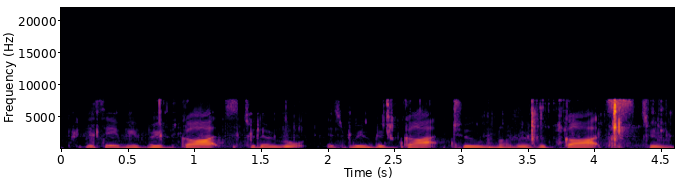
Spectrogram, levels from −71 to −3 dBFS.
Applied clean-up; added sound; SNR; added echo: neural mask model Resemble Enhance denoiser.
